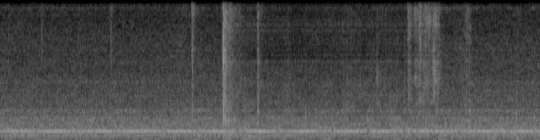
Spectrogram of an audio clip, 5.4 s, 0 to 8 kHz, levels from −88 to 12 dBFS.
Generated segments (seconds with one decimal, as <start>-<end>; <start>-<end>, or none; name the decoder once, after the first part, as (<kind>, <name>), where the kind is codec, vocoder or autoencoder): 2.3-4.4 (codec, HILCodec)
